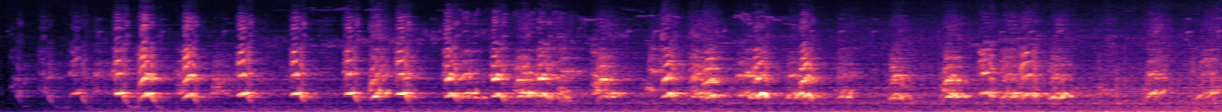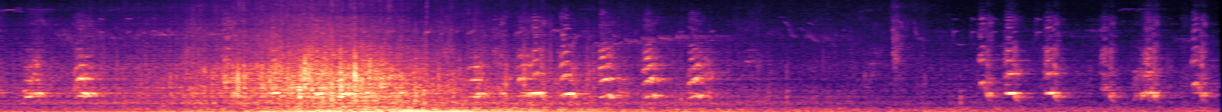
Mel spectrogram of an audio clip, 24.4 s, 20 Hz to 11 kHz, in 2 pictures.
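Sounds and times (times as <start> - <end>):
dogs: 0.2 - 20.0, 21.9 - 24.4
car: 12.3 - 20.3.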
